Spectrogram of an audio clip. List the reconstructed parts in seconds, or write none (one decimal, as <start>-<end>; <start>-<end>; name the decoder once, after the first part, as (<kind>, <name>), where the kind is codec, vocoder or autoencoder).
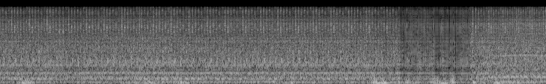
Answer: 4.0-4.7 (vocoder, BigVGAN v2)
